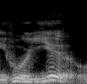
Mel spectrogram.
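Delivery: mock-sarcastic. Retelling how she leaned in and spoke to the speaker, mock-sarcastic. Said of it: "sarcastically says to me".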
